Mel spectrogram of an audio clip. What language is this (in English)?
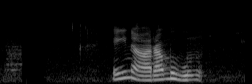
Sinhala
